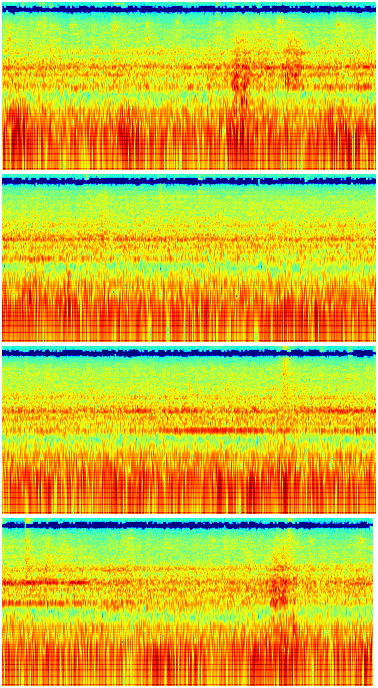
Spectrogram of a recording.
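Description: Steady rumble of steel wheels on the rails heard inside a moving NJ Transit Multilevel passenger coach at speed. A faint steady whine runs over it, with a few brief clicks from the running gear.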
